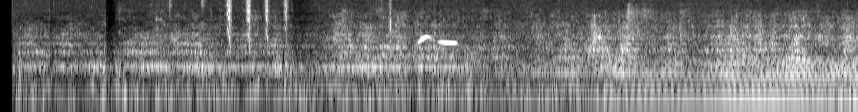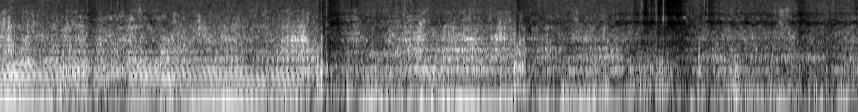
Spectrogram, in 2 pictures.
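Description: Steady motor drone with an even, pitched hum that swells about six seconds in and fades by about twelve seconds, over a constant low rumble.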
